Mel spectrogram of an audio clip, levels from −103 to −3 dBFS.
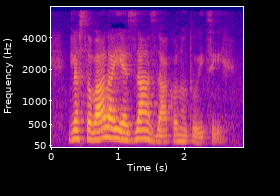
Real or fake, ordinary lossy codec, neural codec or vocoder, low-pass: real; MP3, 48 kbps; none; 7.2 kHz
